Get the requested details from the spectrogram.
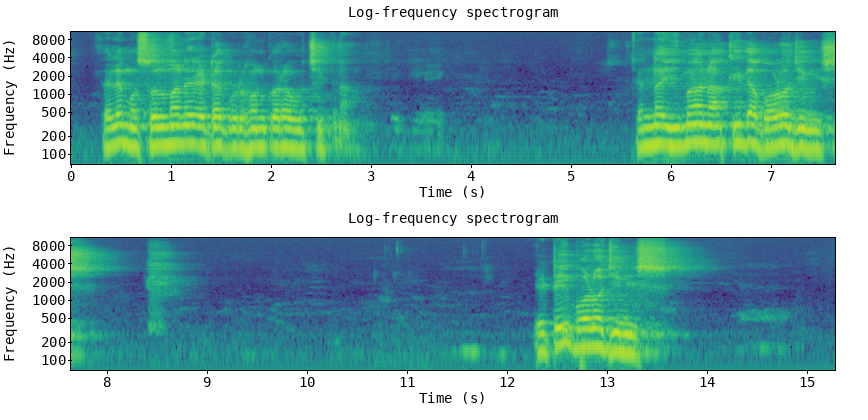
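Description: A middle-aged man chants and preaches in long, melodic phrases through a microphone, pausing between them.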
